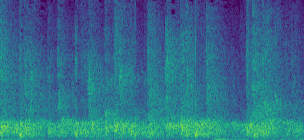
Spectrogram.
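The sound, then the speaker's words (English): An audience applauds steadily, a dense, even wash of many hands clapping at full volume with no pauses, lasting under two seconds. “You guys, let's give it up for Koray, Özdemir, and Paul John.”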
